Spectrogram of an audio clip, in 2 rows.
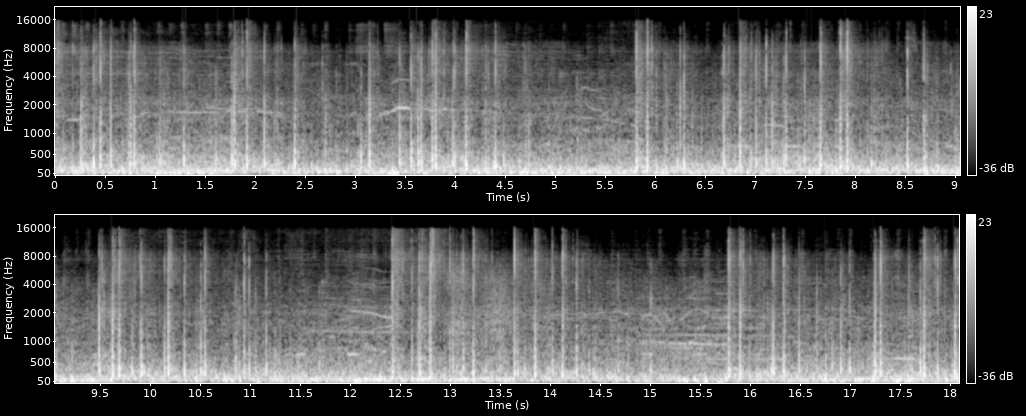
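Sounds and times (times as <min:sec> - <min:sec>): steady low rumble: 0:04.2 - 0:18.0.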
